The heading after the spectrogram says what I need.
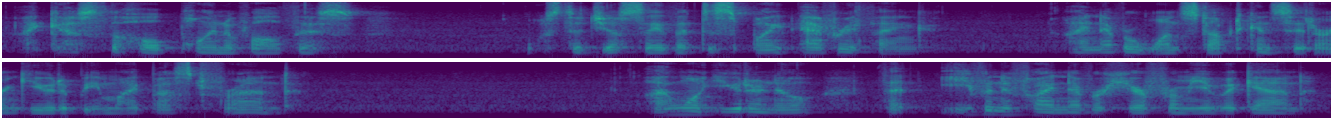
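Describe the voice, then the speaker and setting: A man acting out a remorseful young man in a voicemail roleplay, speaking low with a gravelly fry. His delivery is earnest and confessional, staying flat and subdued, over faint background noise. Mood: wistful, sincere. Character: remorseful young man apologizing to his former best friend. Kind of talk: scripted audio roleplay, voicemail monologue.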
